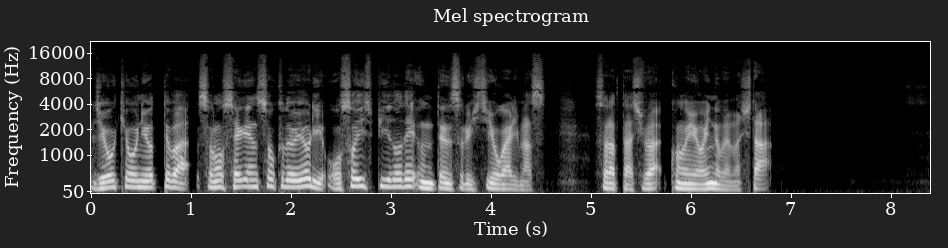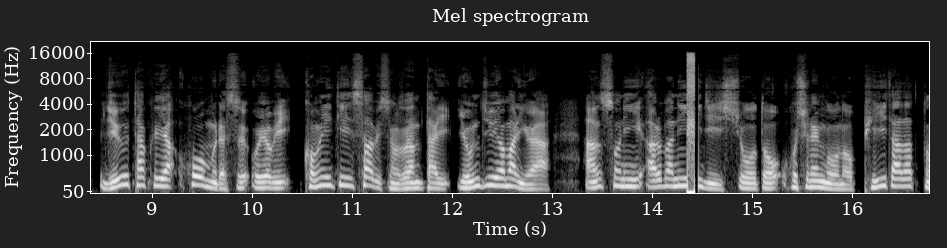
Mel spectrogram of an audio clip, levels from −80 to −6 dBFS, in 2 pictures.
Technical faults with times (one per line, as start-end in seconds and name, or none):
14.35-14.47 file tags played as audio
